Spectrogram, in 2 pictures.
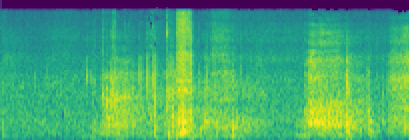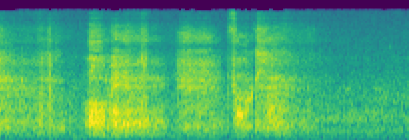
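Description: A man whispers excitedly close to a microphone.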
